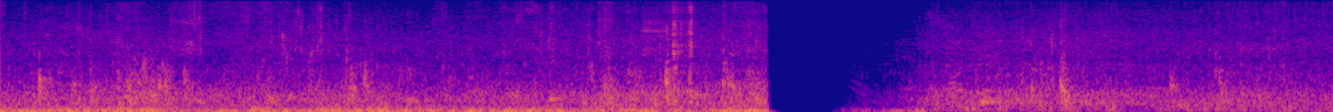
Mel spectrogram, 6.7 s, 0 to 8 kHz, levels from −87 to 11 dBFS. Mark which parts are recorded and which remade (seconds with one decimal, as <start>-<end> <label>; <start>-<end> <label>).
0.0-6.7 recorded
